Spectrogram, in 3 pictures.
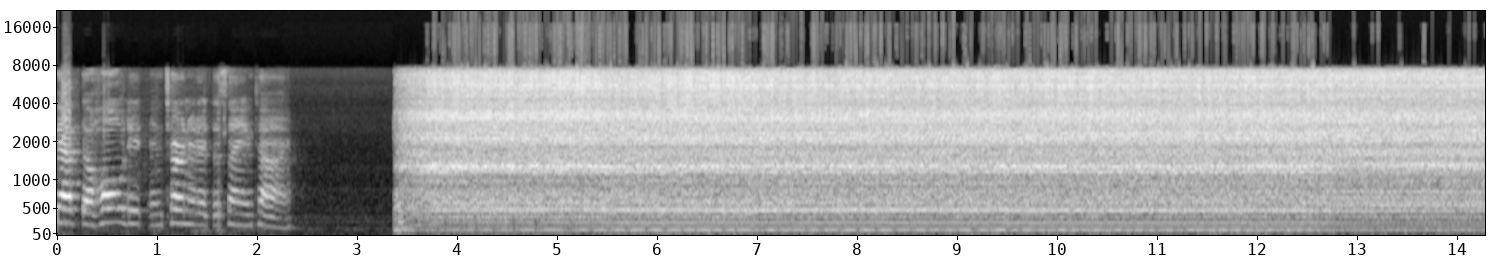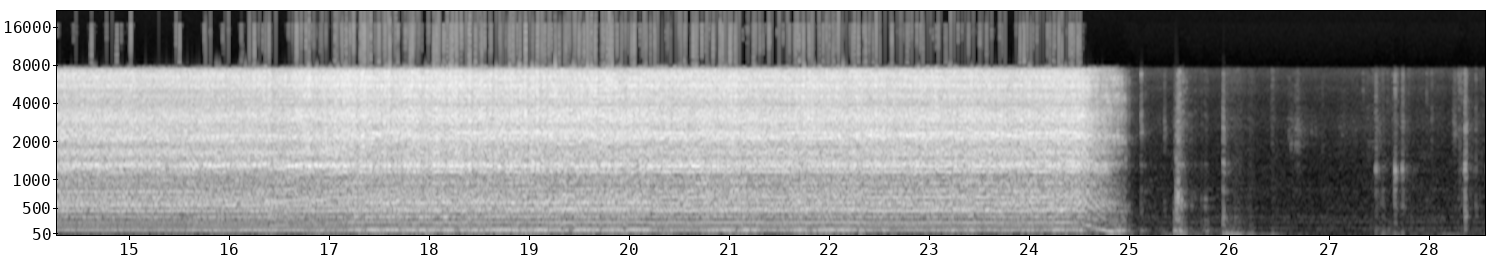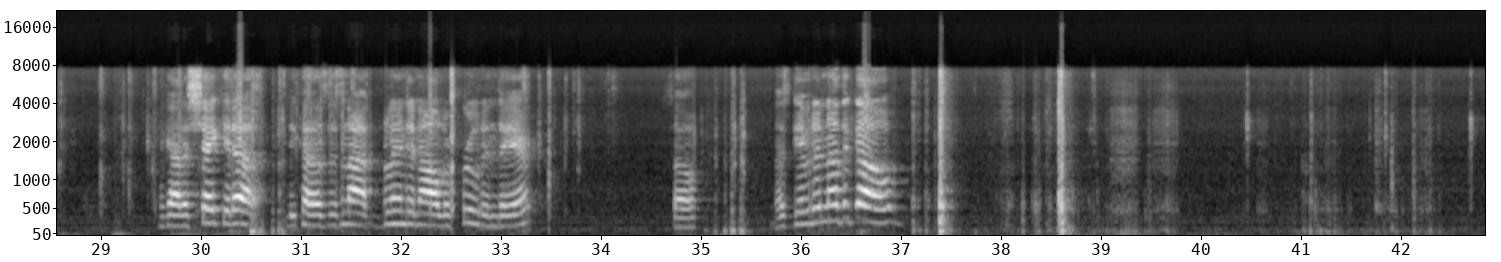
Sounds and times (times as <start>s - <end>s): Speech: 0.0s - 2.4s, 29.6s - 33.4s, 34.7s - 35.0s, 35.7s - 37.0s
Blender: 3.4s - 25.0s.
